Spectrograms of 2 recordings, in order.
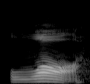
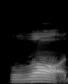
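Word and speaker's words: ظاء: Instead, it is Law. Okay? Law. The Z sound will be muffled, and it has an aw sound.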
